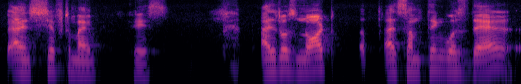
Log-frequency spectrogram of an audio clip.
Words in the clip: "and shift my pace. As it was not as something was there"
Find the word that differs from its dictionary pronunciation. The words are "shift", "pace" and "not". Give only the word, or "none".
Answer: pace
